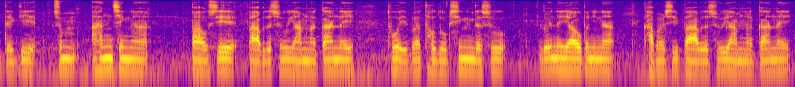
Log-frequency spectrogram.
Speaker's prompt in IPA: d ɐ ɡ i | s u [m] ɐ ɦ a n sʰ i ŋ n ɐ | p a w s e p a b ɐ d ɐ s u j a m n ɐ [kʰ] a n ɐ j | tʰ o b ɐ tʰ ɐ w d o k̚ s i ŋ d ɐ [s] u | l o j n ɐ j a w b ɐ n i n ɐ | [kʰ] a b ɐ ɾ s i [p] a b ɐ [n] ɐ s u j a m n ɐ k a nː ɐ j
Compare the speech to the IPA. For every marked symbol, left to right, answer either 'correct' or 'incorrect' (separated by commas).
correct, incorrect, correct, correct, correct, incorrect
